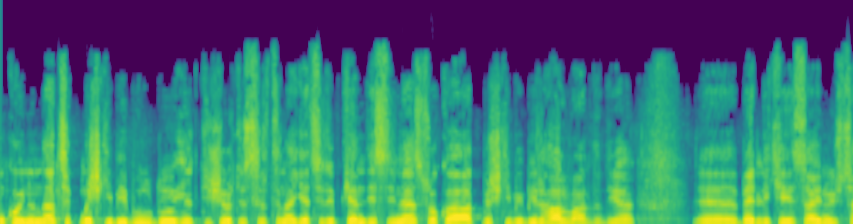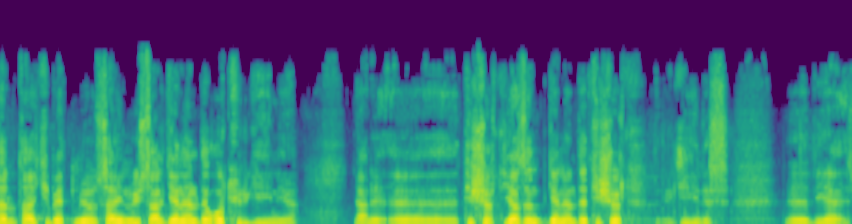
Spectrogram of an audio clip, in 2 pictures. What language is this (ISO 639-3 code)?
tur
